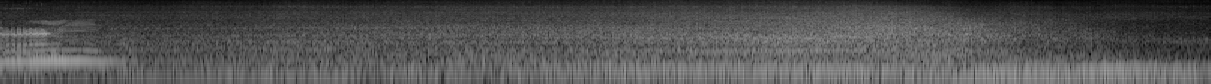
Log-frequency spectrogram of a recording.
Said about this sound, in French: Puis ils entendent, au loin, pas très loin, à une centaine de mètres, des gros bruits de moteurs qui s'en viennent vers la forêt.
